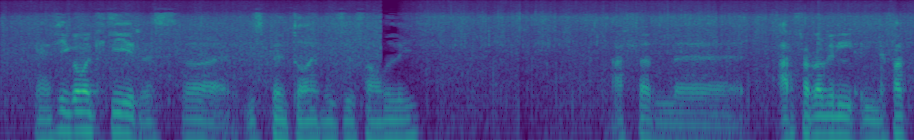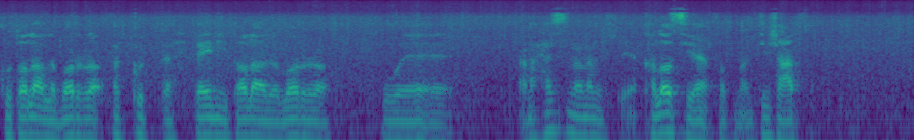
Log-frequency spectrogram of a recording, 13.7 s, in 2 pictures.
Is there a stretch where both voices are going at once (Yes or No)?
No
